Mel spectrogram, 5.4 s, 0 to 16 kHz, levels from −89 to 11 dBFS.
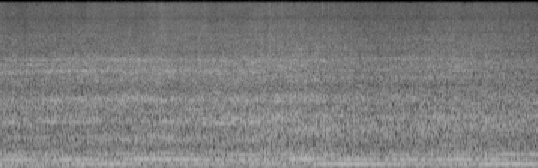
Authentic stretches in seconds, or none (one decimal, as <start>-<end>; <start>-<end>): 0.0-0.9; 2.5-5.4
